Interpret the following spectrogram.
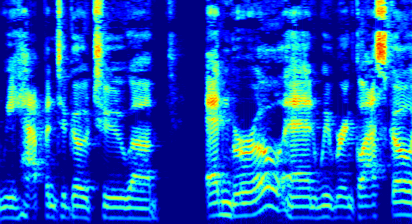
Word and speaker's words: Edinburgh: your path first off i'm going to have to teach you how to say the word you know the the city edinburgh it's edinburgh come on tom edinburgh anyways um yeah you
